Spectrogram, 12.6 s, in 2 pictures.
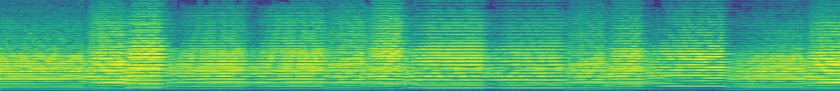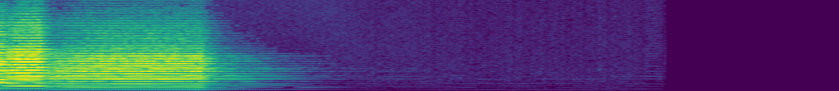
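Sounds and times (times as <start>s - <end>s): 
trumpet karaoke backing track: 0.0s - 8.1s.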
